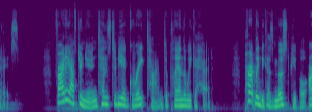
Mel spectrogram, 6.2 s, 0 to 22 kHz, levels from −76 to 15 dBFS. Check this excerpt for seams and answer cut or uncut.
uncut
